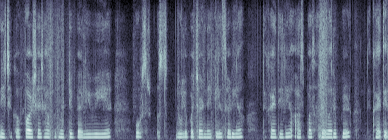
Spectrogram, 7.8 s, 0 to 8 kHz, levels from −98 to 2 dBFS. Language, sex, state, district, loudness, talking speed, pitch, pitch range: Hindi, female, Bihar, Araria, -20 LUFS, 215 wpm, 195 Hz, 185-200 Hz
